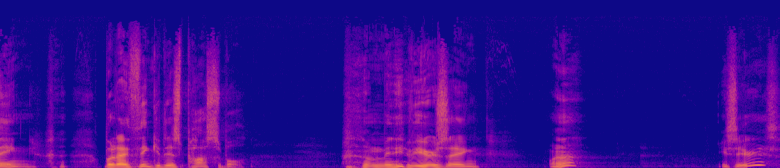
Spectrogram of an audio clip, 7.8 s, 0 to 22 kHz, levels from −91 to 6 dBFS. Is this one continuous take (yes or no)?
yes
